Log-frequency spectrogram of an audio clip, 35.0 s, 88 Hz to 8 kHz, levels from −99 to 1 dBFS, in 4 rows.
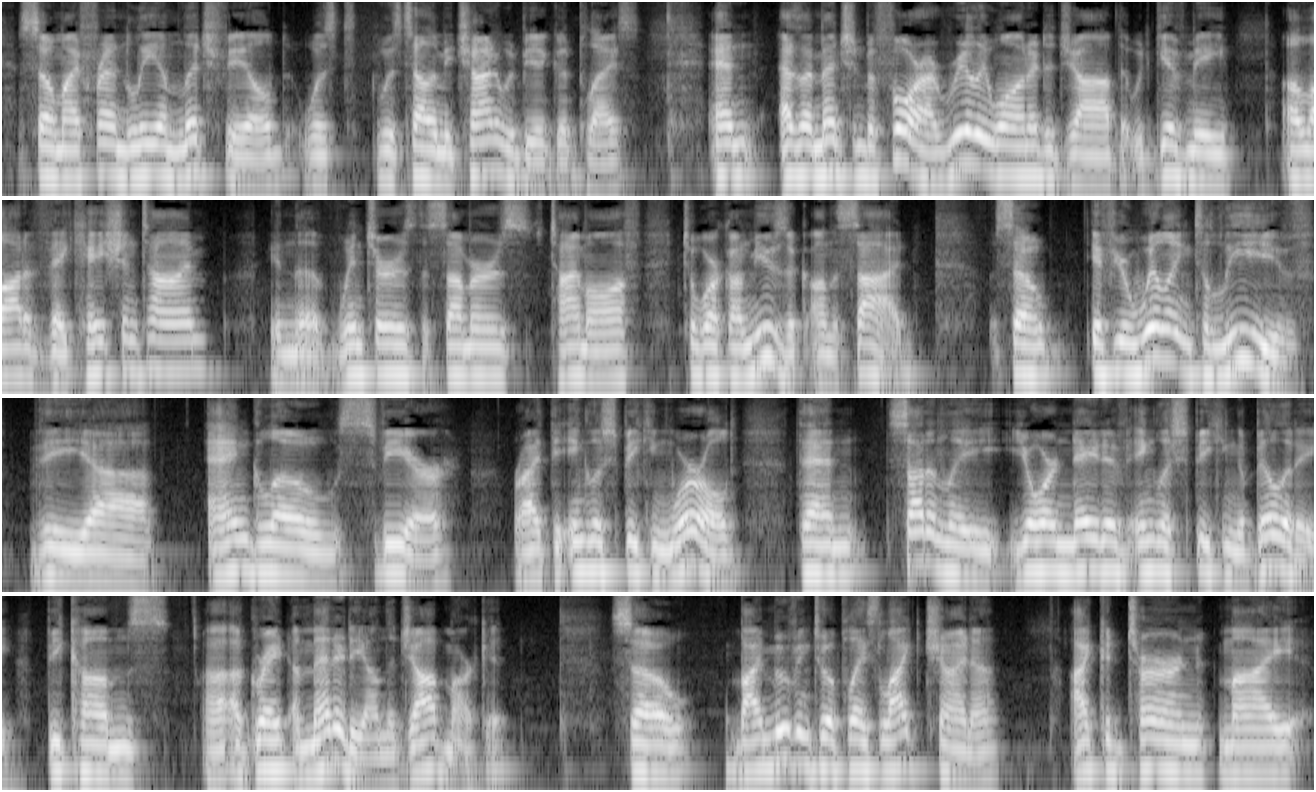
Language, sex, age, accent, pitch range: Chinese, male, 40-59, American, 120-150 Hz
